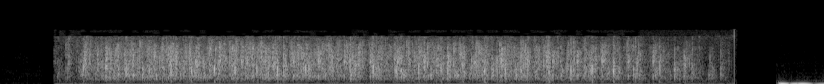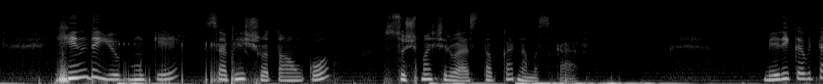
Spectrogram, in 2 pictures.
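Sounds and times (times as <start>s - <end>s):
loud audience applause: 0.6s - 7.4s
speech: 9.2s - 14.1s, 15.9s - 16.4s.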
